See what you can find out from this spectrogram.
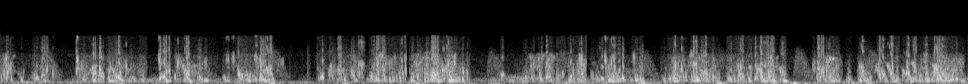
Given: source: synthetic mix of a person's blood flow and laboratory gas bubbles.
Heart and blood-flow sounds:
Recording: Doppler ultrasound of blood flow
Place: subclavian vein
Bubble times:
0.00-0.57 s: bubbles
0.76-1.47 s: bubbles
1.55-2.19 s: bubbles
2.21-2.85 s: bubbles
3.15-4.71 s: bubbles
4.99-5.86 s: bubbles
5.89-6.46 s: bubbles
6.60-7.91 s: bubbles
8.12-8.54 s: bubbles
8.57-9.68 s: bubbles
From the record:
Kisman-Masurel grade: 444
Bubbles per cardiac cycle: continuous sound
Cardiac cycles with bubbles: 100%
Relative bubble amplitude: maximal (0.775 to 0.999)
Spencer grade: 4 (maximum detectable bubble signal sounding continuously throughout systole and diastole of every cardiac period, and overriding the amplitude of the normal cardiac signals)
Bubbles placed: anywhere in the cardiac cycle

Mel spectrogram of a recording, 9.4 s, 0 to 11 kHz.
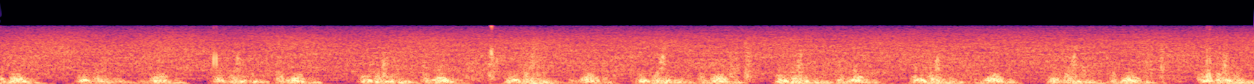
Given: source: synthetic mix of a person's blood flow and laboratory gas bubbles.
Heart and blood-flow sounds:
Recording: Doppler ultrasound of blood flow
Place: precordium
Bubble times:
1.56-1.66 s: bubbles
2.06-2.16 s: bubbles
3.66-3.75 s: bubbles
8.95-9.12 s: bubbles
From the record:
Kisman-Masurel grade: 122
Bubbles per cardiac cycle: 1 to 2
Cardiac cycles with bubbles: 10 to 50%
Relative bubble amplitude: moderate (0.250 to 0.450)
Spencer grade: 2 (many but less than half of the cardiac periods contain bubble signals, singularly or in groups)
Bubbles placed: only in the low amplitude regions of the cardiac cycle

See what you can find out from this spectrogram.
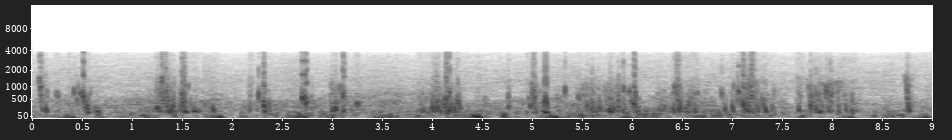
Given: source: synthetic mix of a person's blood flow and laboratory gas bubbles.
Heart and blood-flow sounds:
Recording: Doppler ultrasound of blood flow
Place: subclavian vein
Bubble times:
0.05-0.18 s: bubbles
0.22-0.29 s: bubbles
0.36-0.71 s: bubbles
1.21-1.71 s: bubbles
1.76-1.86 s: bubbles
2.15-2.40 s: bubbles
2.65-2.80 s: bubbles
2.97-3.30 s: bubbles
3.83-4.32 s: bubbles
4.74-4.79 s: bubbles
4.93-5.21 s: bubbles
5.29-5.37 s: bubbles
5.42-6.09 s: bubbles
6.23-6.68 s: bubbles
6.87-7.45 s: bubbles
7.63-8.25 s: bubbles
8.71-8.85 s: bubbles
From the record:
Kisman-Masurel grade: 243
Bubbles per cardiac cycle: several, 3 to 8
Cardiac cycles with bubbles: 100%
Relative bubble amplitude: loud (0.450 to 0.775)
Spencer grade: 3 (all of the cardiac periods contain showers or single bubble signals, but not dominating or overriding the cardiac motion signals)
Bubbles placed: anywhere in the cardiac cycle

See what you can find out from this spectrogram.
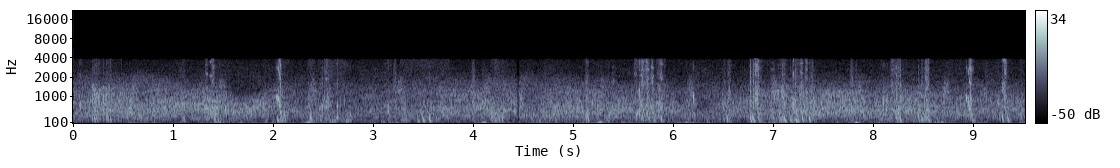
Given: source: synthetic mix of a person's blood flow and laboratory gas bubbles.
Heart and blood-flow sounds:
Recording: Doppler ultrasound of blood flow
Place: subclavian vein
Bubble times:
0.00-0.11 s: bubbles
0.15-0.49 s: bubbles
1.08-1.14 s: bubbles
1.28-1.56 s: bubbles
2.00-2.17 s: bubbles
2.33-2.81 s: bubbles
3.10-3.19 s: bubbles
3.25-3.76 s: bubbles
4.16-4.35 s: bubbles
4.55-4.83 s: bubbles
5.08-5.25 s: bubbles
5.30-5.43 s: bubbles
5.60-5.92 s: bubbles
6.17-6.25 s: bubbles
6.47-6.59 s: bubbles
6.72-7.45 s: bubbles
8.04-8.61 s: bubbles
8.90-9.40 s: bubbles
9.46-9.52 s: bubbles
From the record:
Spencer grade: 3 (all of the cardiac periods contain showers or single bubble signals, but not dominating or overriding the cardiac motion signals)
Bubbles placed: anywhere in the cardiac cycle

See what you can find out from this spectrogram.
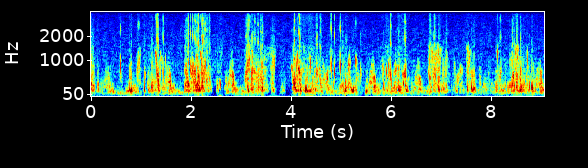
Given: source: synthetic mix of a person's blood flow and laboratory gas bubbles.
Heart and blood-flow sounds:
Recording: Doppler ultrasound of blood flow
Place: precordium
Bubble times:
0.00-0.09 s: bubbles
0.12-0.21 s: bubbles
0.56-0.64 s: bubbles
0.75-0.87 s: bubbles
0.92-1.54 s: bubbles
1.86-2.44 s: bubbles
2.51-2.64 s: bubbles
3.06-3.71 s: bubbles
3.98-4.67 s: bubbles
4.77-4.92 s: bubbles
4.96-5.35 s: bubbles
5.38-5.43 s: bubbles
5.48-5.56 s: bubbles
5.75-6.38 s: bubbles
6.74-7.16 s: bubbles
7.25-7.46 s: bubbles
7.50-7.74 s: bubbles
8.08-8.94 s: bubbles
From the record:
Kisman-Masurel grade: 343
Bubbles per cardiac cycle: rolling drumbeat, 9 or more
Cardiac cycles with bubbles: 100%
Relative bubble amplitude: loud (0.450 to 0.775)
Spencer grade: 3 (all of the cardiac periods contain showers or single bubble signals, but not dominating or overriding the cardiac motion signals)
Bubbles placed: only in the low amplitude regions of the cardiac cycle

